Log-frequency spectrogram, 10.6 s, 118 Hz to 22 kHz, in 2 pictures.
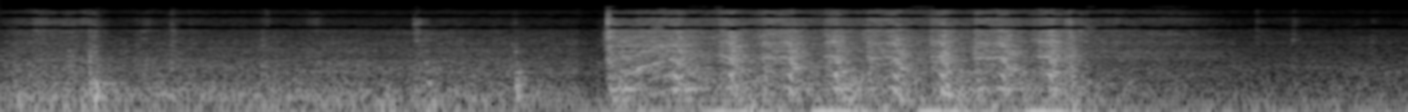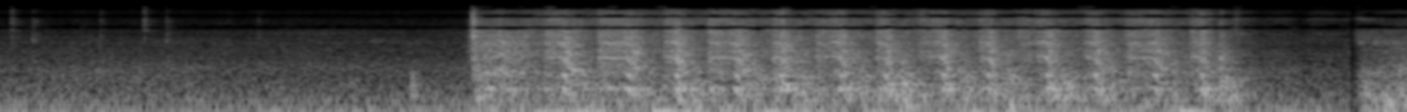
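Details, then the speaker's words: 1996 Harley-Davidson FLTSN cranking briskly and evenly in two stretches of about two to three seconds each, never catching; no spark found, coil wires connected, bike had been ridden in rain; crank, no start. "you got no spark on this bit okay yeah they can do a bunch of things"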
